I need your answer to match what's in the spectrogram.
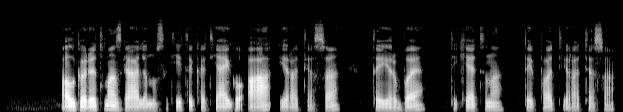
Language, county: Lithuanian, Kaunas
